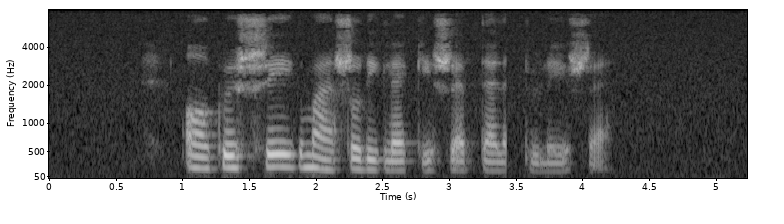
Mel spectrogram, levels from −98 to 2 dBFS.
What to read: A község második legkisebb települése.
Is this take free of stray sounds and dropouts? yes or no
no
